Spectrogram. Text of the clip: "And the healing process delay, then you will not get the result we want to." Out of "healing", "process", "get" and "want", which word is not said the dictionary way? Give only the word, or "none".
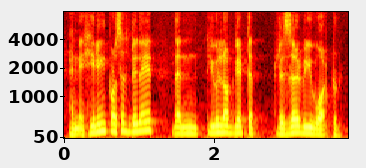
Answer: want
